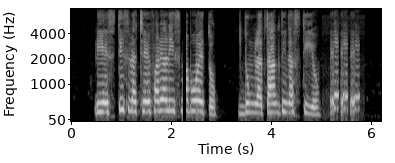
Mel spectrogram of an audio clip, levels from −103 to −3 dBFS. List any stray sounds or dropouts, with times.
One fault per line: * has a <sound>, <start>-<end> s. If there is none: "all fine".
* has a dropout, 2.2-2.3 s
* has a laugh, 5.2-5.8 s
